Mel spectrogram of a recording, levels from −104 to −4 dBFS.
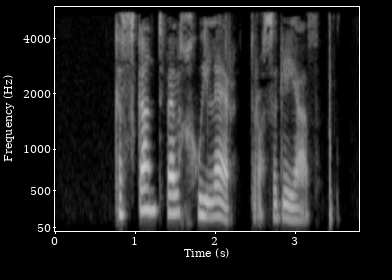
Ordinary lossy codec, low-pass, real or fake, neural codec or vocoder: MP3, 48 kbps; 5.4 kHz; real; none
